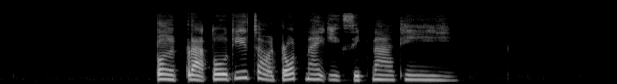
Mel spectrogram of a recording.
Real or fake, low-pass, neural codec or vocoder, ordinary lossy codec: fake; none; codec, 24 kHz, 1 kbps, SNAC; none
